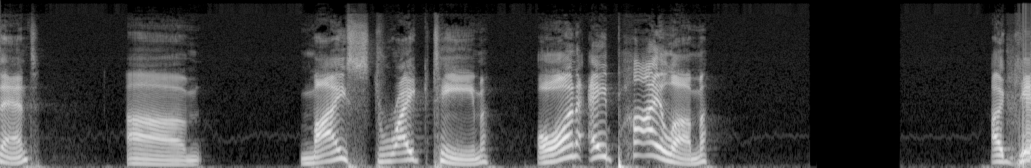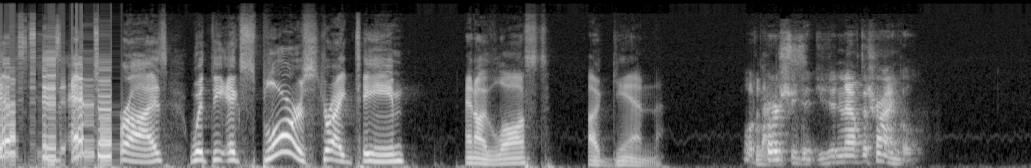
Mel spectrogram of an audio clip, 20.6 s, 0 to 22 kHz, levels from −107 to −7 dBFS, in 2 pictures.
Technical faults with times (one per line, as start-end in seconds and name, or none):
8.09-9.00 rebuffering stall
10.18-11.54 robotic sound from repeated short buffers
